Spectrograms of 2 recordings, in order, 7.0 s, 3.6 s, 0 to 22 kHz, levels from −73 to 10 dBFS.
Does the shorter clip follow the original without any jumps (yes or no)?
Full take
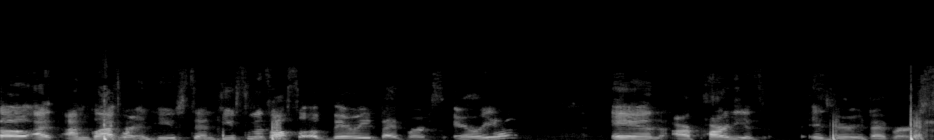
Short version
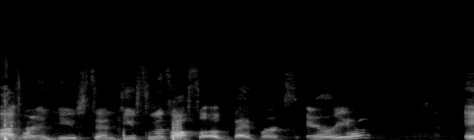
no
